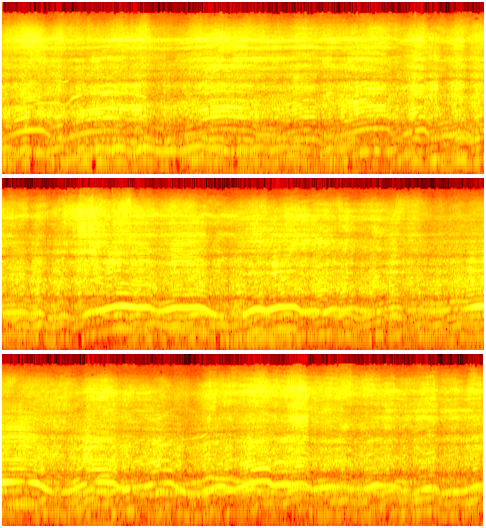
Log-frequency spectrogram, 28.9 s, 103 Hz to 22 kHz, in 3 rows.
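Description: Engines of two radio-controlled aerobatic model planes, one a Sukhoi 31 model, running with their pitch rising and falling again and again. The throttle is being worked to hold a plane hanging nose-up in a hover.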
